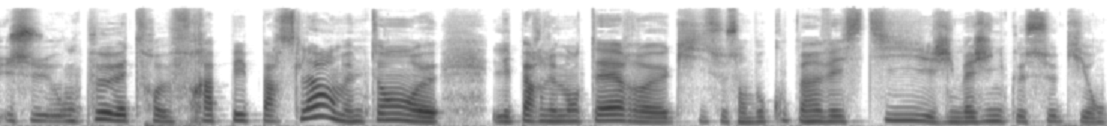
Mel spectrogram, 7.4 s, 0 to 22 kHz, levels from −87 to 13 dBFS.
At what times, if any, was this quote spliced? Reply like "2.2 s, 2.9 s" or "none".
none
